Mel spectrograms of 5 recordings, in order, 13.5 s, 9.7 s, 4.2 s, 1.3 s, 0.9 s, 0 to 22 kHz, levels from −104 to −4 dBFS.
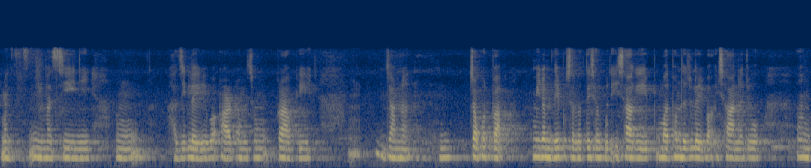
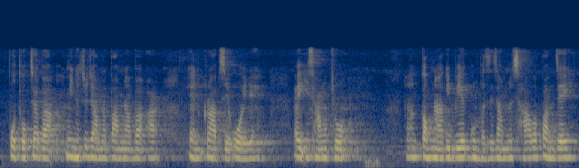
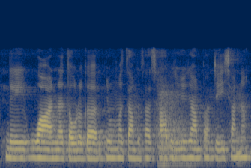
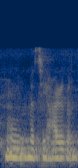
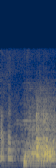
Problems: background sounds at intervals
